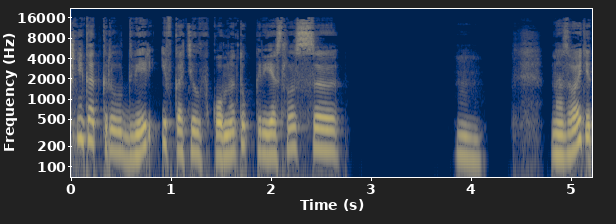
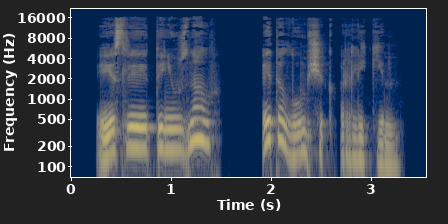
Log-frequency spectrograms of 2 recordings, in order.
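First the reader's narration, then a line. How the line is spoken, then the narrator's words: Even, level voice. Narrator (Russian): ровным голосом поведал Макс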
